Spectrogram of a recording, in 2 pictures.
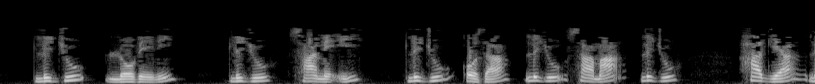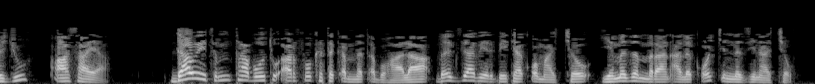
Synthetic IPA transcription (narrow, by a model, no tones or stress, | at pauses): lɨd͡ʒu | lo̞βeni | lɨd͡ʒu | sameʔi | lɨd͡ʒuʔozalɨd͡ʒusamalɨd͡ʒu | haɡjalɨd͡ʒu | ʔasaja̰ | d̪awit̪ʰɨmt̪ʰabo̞t̪ʰuʔa̰ɾfo̞kʰət̪ʰəkʼəmːət̪ʼəbəɦʷa̰labəɨɡzijaβhe̞ɾbe̞t̪jakʼo̞mat͡ʃːɛwjɛməzəmːɨɾanʔa̰ləkʼo̞t͡ʃːɨnːəzːihna̰t͡ʃːɛ̰w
